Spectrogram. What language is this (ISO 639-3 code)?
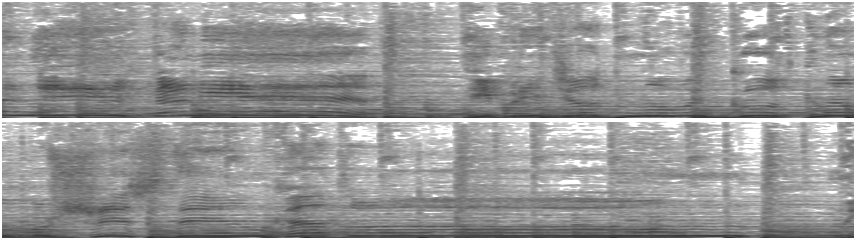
rus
